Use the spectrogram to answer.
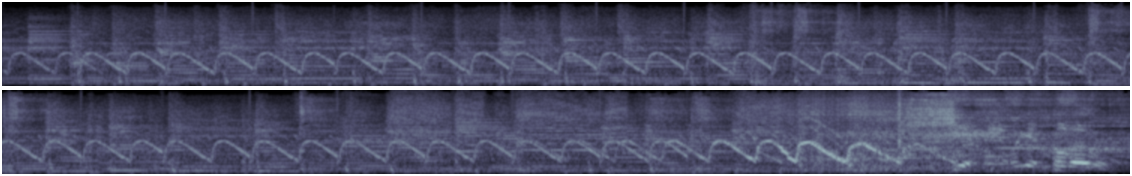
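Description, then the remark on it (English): A police car siren, sounding as a car is pulled over, yelps in fast, repeating up-and-down sweeps for the whole stretch, loud and steady, swelling a little louder and harsher toward the end. “Pulled over. Hold on.”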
